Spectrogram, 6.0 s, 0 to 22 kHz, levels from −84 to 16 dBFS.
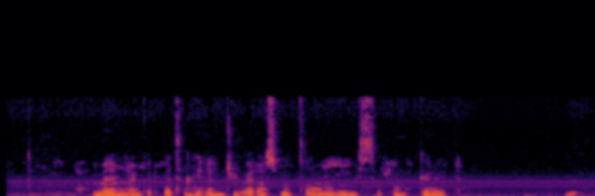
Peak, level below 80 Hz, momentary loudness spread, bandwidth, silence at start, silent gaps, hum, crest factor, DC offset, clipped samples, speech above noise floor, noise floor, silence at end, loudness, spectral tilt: -12 dBFS; -56 dBFS; 10 LU; 11.5 kHz; 0.3 s; none; none; 16 dB; under 0.1%; under 0.1%; 30 dB; -54 dBFS; 0.2 s; -25 LUFS; -4 dB/octave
